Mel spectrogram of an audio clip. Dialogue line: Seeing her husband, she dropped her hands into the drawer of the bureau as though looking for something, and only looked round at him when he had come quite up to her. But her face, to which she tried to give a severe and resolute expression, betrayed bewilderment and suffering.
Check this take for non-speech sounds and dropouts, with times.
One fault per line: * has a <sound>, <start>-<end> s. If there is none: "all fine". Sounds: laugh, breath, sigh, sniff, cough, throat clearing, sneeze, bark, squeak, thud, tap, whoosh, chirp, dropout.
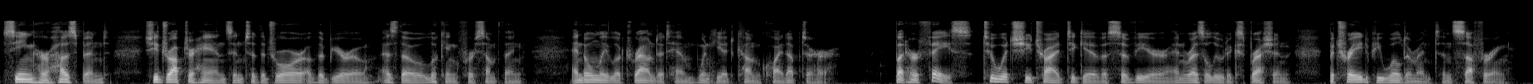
all fine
